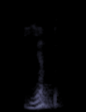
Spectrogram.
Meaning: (noun) A yes; an affirmative answer; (interjection) Yes; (noun) Clipping of yuppie
- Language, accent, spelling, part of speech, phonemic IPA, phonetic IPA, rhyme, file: English, Southern England, yup, noun / interjection, /jʌp/, [jʌp̚], -ʌp, LL-Q1860 (eng)-yup.wav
